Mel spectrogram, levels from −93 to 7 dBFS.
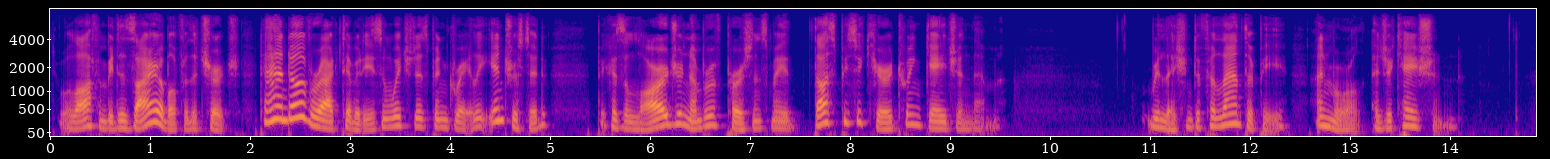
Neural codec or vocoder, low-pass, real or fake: none; 7.2 kHz; real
